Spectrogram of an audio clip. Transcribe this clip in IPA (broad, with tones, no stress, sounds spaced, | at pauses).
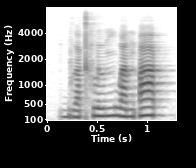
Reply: b ɯ˩˦ a̯ kʰ l ɯː˦˥ ŋ w a˦˥ n ʔ a˥˩ k̚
